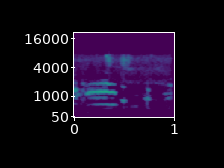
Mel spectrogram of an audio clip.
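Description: A chicken in a backyard coop gives a brief run of close, quiet clucks, a couple of short throaty calls and then faint murmurs.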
